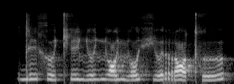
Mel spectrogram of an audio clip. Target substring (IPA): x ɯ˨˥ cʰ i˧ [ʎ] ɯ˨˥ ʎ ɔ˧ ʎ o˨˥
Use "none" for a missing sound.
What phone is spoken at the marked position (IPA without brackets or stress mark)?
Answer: ʎ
